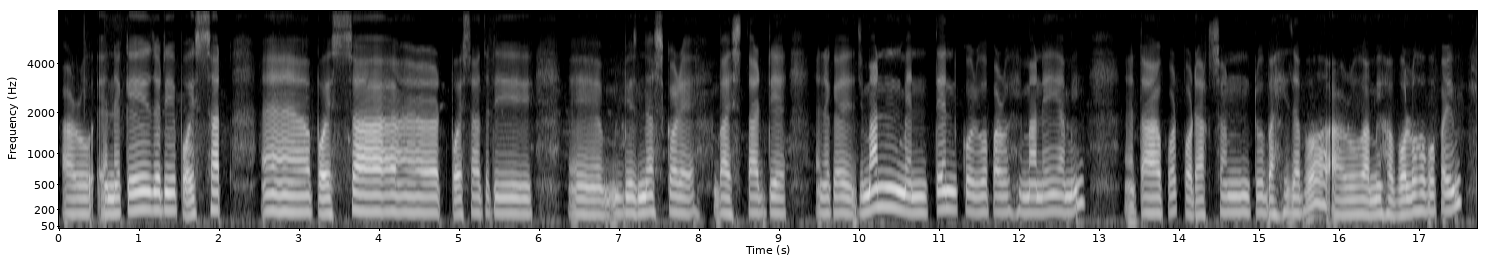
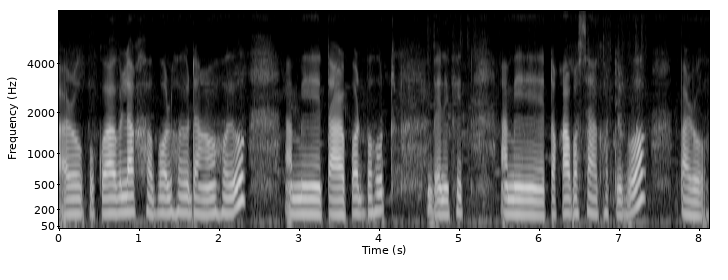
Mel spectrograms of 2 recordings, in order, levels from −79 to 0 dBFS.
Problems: none marked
